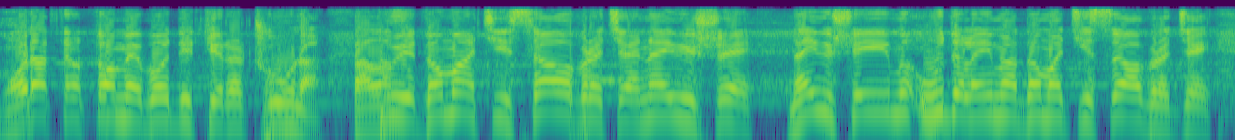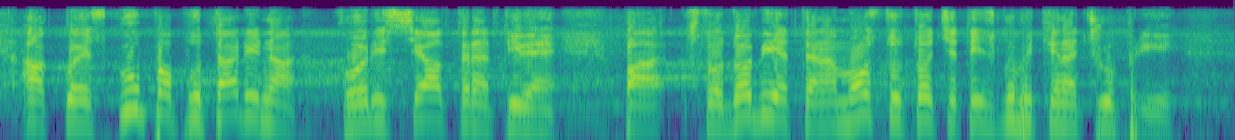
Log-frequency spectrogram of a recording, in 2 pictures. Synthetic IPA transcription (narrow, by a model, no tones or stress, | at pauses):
mo̞ːɾat̪e̞ut̪o̞me̞ʋo̞d̪it̪iɾat͡ʃuːna̰tauːjed̪o̞maːt͡ɕisaobɾat͡ɕaːjnajʋiʃenajʋiʃeuːd̪elaimad̪o̞maːt͡ɕisaobɾat͡ɕaːjako̞je̞skuːpaput̪aɾinako̞ɾist̪t͡ɕealˠt̪e̞ɾnat̪iːʋepaʃt̪o̞d̪o̞bije̞t̪e̞namo̞st̪ut̪o̞ːt͡ɕe̞t̪e̞izɡubit̪inat͡ɕupɾii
